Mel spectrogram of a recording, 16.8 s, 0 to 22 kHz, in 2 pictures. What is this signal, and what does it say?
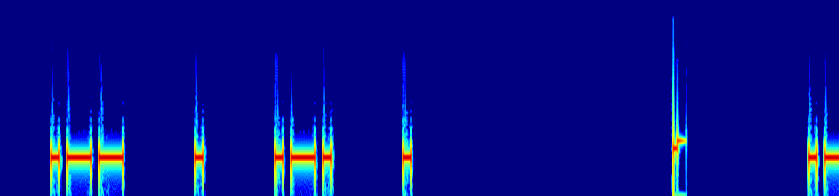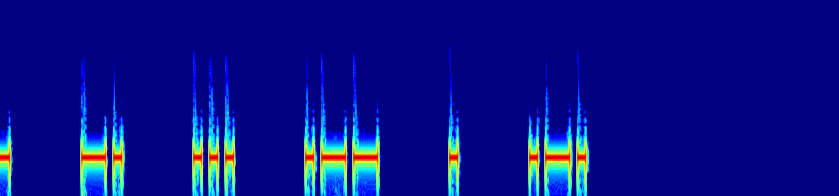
Morse code, heard as a keyed tone, about 15 wpm, spaced as for 9 wpm, 700 Hz. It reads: WERE ANSWER
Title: 3x Character Spacing - Top 300 Words - 15wpm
